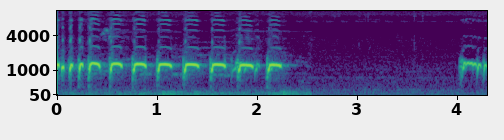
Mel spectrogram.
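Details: Zebra dove, a local bird used to lure responses, giving a fast rhythmic series of about ten short cooing notes, then a pause and a new phrase beginning.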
